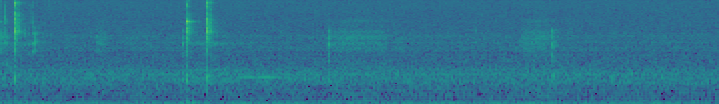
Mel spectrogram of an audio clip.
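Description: Faint computer mouse clicks: one click at the start, then two quick clicks a little over a second in.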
